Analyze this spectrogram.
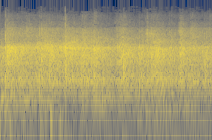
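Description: A church audience claps and applauds, a steady, dense wash of many hands clapping together at an even, fairly loud level throughout.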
